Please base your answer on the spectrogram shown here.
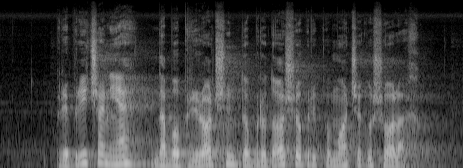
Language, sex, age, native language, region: Slovenian, male, 30-49, Slovenian, Zasavska region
